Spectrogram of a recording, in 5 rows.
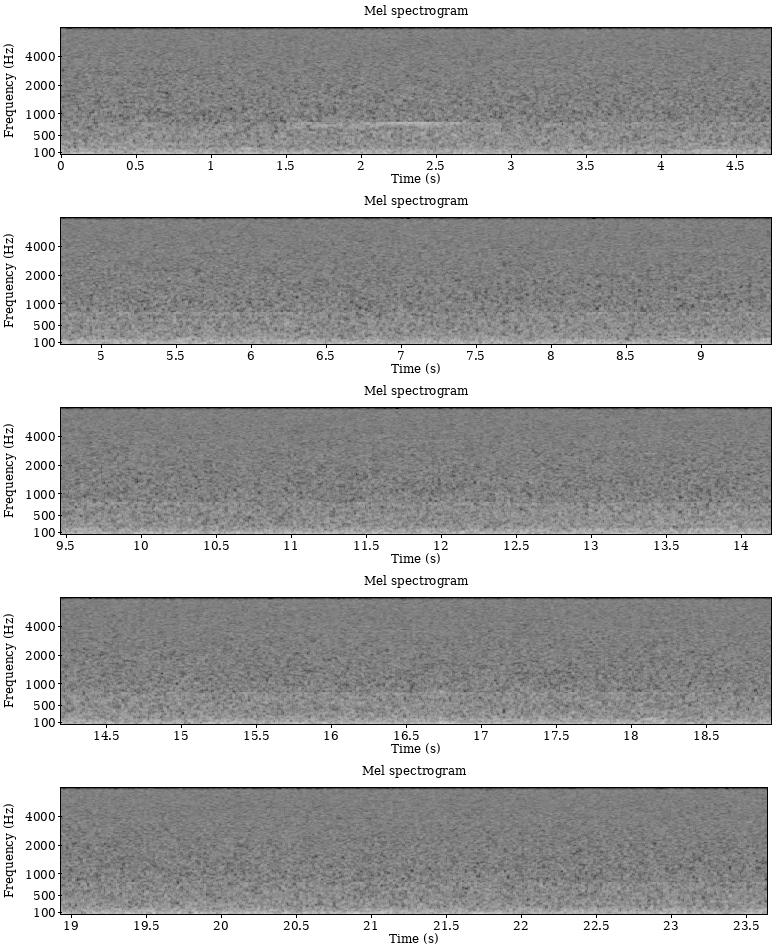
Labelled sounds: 2.1	2.5	humpback whale, 0.80 to 0.83 kHz

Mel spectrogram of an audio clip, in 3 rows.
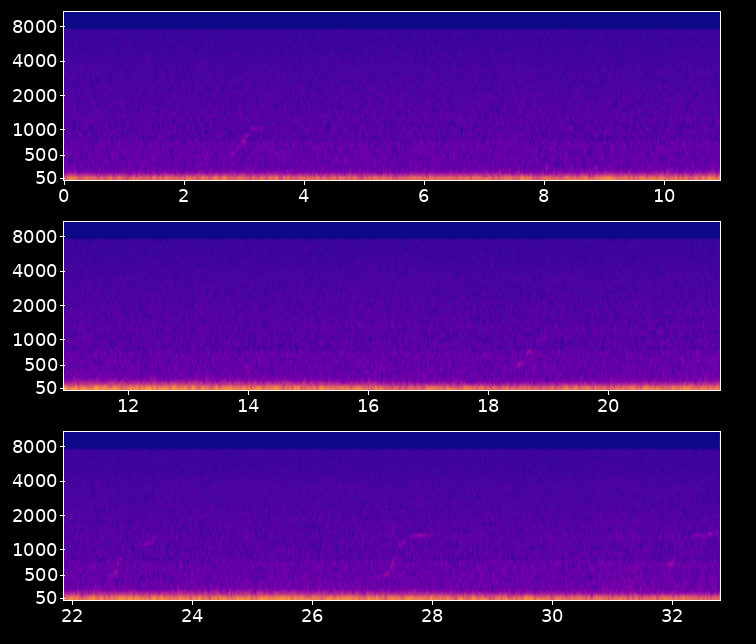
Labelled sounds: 23.2	23.5	humpback whale, 1.1 to 1.3 kHz
27.6	28.0	humpback whale, 1.2 to 1.4 kHz
32.3	32.7	humpback whale, 1.3 to 1.4 kHz

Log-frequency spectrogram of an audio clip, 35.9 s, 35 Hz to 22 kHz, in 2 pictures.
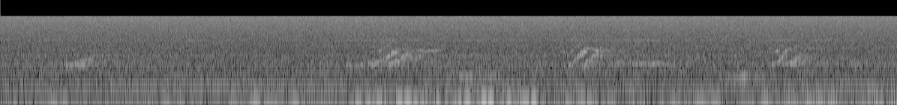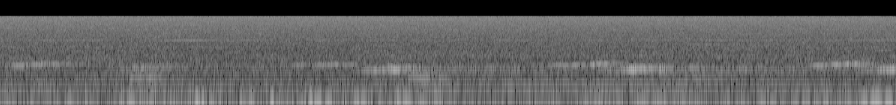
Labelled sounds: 7.8	8.8	humpback whale, 0.80 to 1.1 kHz
11.6	12.1	humpback whale, 0.80 to 1.2 kHz
15.6	15.9	humpback whale, 0.80 to 1.2 kHz
21.5	21.7	humpback whale, 1.8 to 2.0 kHz

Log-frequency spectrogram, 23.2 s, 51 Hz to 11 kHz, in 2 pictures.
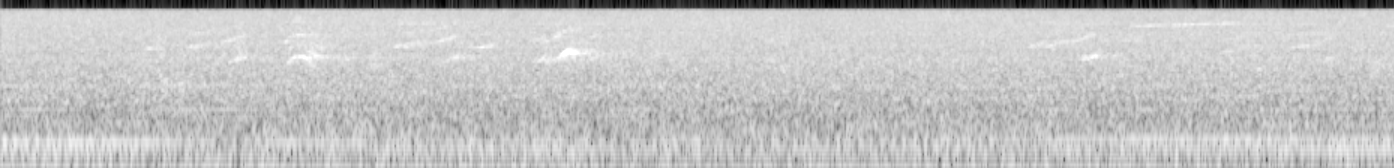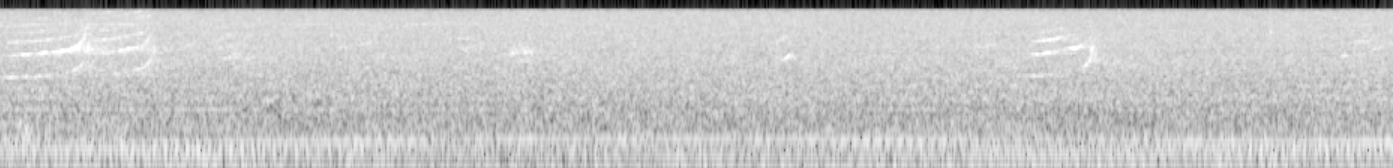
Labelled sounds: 2.3	2.8	killer whale, 1.3 to 4.5 kHz
3.2	4.1	killer whale, 1.7 to 5.1 kHz
4.4	5.0	killer whale, 1.5 to 4.3 kHz
9.4	10.0	killer whale, 4.6 to 5.1 kHz
11.6	13.0	killer whale, 0.89 to 7.3 kHz
20.1	20.8	killer whale, 0.98 to 4.1 kHz

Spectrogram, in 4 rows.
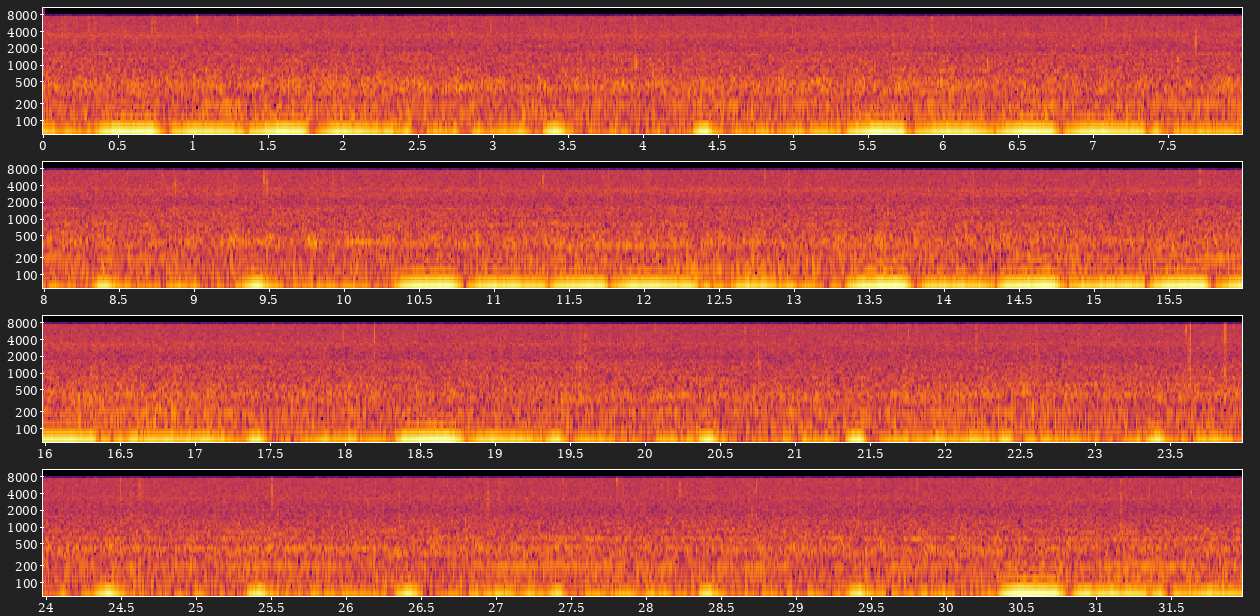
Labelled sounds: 30.8	31.4	killer whale, southern resident, whistle, 2.7 to 3.5 kHz

